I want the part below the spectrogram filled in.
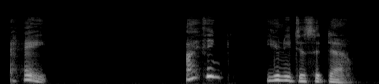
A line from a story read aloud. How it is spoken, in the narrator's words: said in a softer voice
